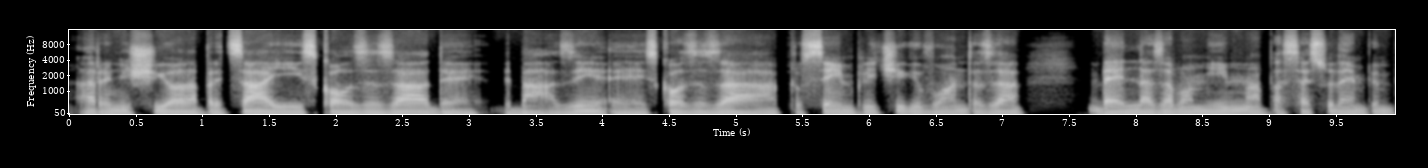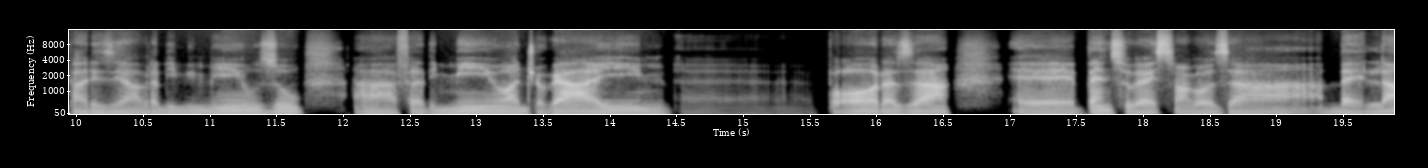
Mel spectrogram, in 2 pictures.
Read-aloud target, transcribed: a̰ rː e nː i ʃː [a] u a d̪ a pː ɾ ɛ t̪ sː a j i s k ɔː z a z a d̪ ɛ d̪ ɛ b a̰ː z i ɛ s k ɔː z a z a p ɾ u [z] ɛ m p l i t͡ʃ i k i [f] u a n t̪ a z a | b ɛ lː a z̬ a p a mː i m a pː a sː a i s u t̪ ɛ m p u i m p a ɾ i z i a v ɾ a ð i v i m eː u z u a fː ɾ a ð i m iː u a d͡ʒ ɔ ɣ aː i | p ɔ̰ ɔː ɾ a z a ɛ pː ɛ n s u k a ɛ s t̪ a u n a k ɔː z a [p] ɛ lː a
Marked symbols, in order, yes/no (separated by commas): no, no, no, no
